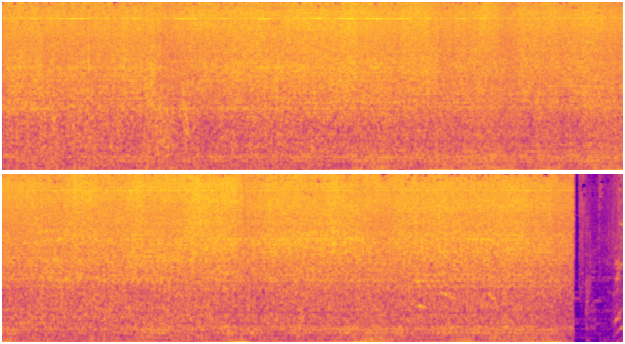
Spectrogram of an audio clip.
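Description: A boat's engine running at speed, with the wake and spray rushing and strong wind buffeting the microphone in a dense, steady rush with a pulsing low rumble.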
